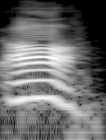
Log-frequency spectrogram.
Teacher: आ एक सेकंड में इसको बोल ही नहीं सकते। इसको आपको एक मात्रा में उच्चारण होगा ही नहीं। आपको दो मात्रा लेनी पड़ेगी। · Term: दीर्घ स्वर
